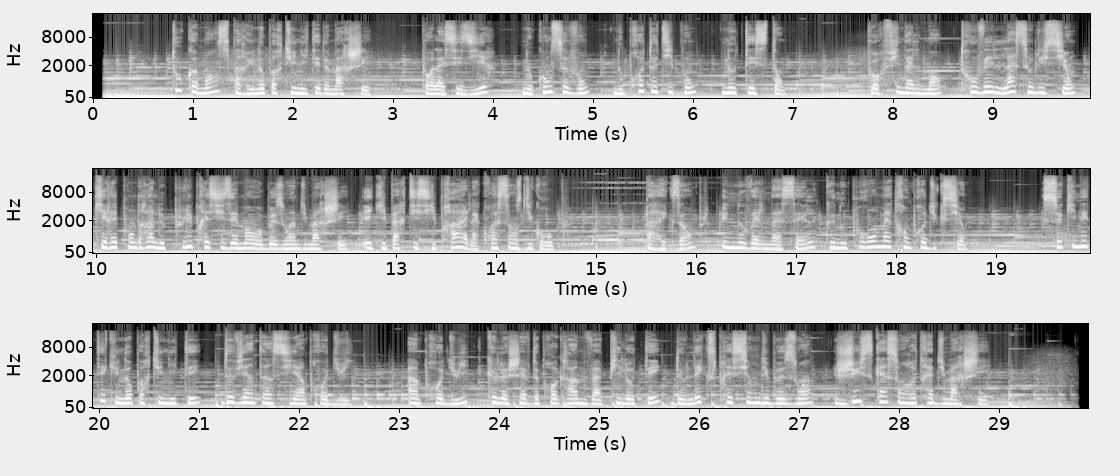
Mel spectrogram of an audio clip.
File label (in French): Film Institutionnel, voix off; Safran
